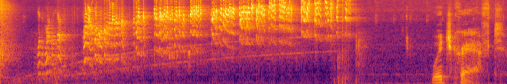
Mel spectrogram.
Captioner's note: tape whirring; tape chattering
